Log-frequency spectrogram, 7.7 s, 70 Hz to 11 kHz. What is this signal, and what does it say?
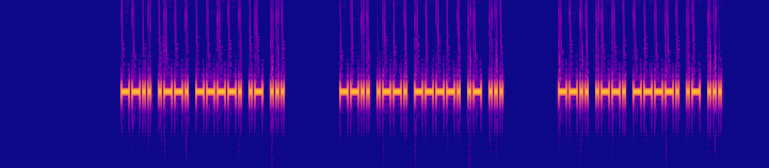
Morse code, heard as a keyed tone, about 46 wpm, 700 Hz. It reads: ZP9AS ZP9AS ZP9AS
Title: DXCC-100 Call Signs - 5 Characters - Repeated 3x - 45wpm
